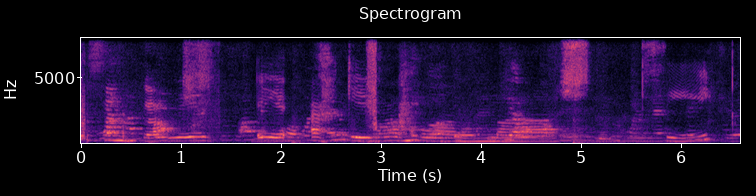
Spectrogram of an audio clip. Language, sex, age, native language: Icelandic, male, 7, Icelandic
